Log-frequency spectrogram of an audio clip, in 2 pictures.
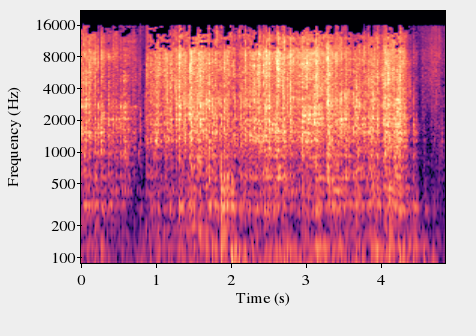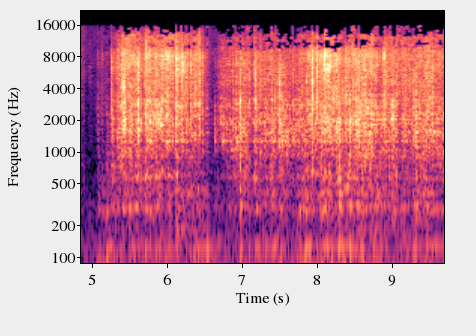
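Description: Long acrylic nails on both hands scratch and tap across a flat mosaic tile picture of silver mirror-glass tiles set in grout. The result is a dense, crackling, bright scratching with quick clicky taps mixed in, running almost continuously. It briefly fades around the first and fifth seconds before picking back up.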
